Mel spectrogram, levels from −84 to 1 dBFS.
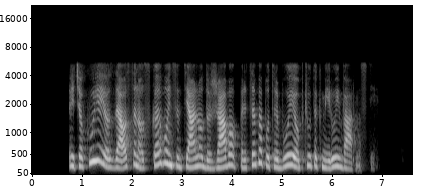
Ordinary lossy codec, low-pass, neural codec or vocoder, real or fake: none; 5.4 kHz; codec, 24 kHz, 0.5 kbps, DualCodec; fake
